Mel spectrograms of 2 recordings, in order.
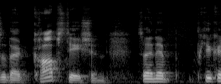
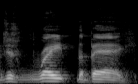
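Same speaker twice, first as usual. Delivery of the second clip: ordinary talk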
